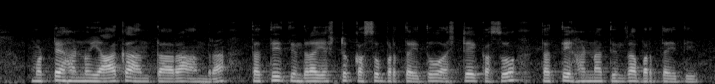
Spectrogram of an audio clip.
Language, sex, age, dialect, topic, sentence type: Kannada, male, 18-24, Dharwad Kannada, agriculture, statement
